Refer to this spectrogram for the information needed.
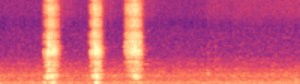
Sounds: Sniff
